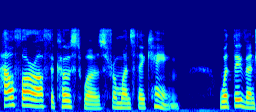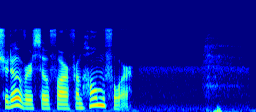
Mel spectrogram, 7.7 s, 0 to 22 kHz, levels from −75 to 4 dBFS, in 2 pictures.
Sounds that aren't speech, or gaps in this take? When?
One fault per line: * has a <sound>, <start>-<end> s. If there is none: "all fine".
* has a breath, 6.9-7.5 s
